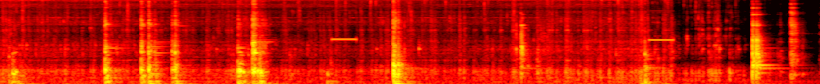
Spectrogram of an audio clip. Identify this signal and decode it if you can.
Quindar tones, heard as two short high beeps, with kitchen noise.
